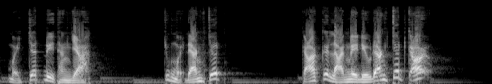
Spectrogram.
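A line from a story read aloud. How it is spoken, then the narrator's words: Shouting. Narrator (Vietnamese): hắn hét lên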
